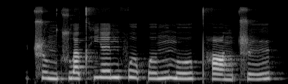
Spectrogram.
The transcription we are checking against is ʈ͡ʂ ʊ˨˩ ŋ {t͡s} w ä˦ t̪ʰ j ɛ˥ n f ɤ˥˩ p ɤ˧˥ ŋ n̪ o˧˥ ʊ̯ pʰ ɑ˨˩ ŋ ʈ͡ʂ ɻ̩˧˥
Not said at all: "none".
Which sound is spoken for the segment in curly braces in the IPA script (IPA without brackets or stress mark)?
t͡s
